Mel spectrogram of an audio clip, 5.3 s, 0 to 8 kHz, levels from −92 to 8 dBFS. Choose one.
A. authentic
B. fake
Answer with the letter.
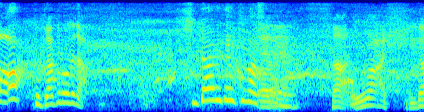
B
